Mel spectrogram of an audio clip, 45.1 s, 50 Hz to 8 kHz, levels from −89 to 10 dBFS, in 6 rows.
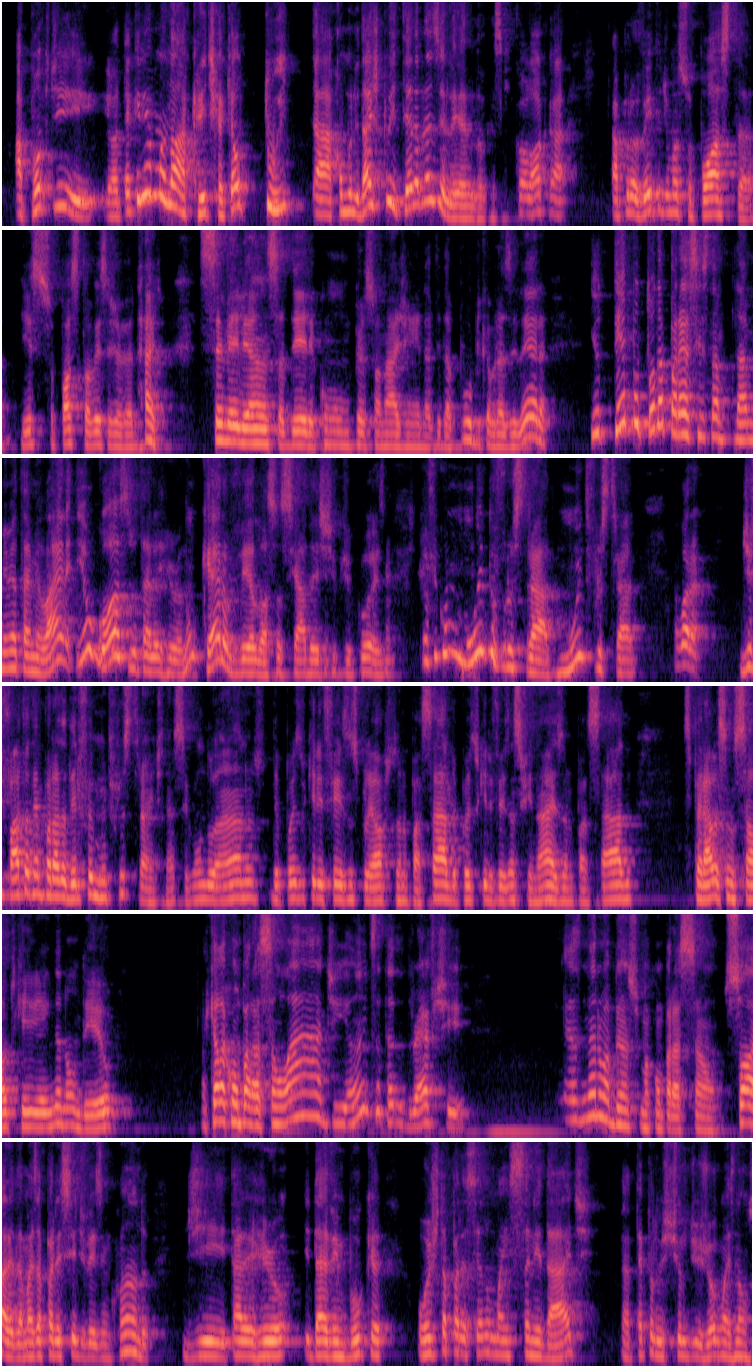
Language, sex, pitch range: Portuguese, male, 135-180 Hz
